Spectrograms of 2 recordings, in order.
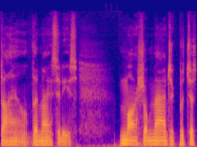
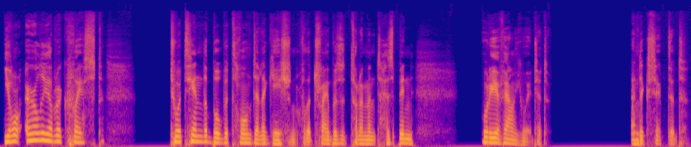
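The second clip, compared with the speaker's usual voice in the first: forced out reluctantly; 5 semitones higher than usual. Acted. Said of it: "as if it took great effort to force the words out".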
